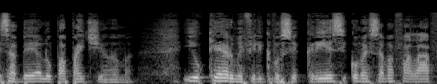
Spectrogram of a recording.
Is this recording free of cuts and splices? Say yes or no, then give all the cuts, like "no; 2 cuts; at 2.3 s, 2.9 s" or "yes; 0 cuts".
yes; 0 cuts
